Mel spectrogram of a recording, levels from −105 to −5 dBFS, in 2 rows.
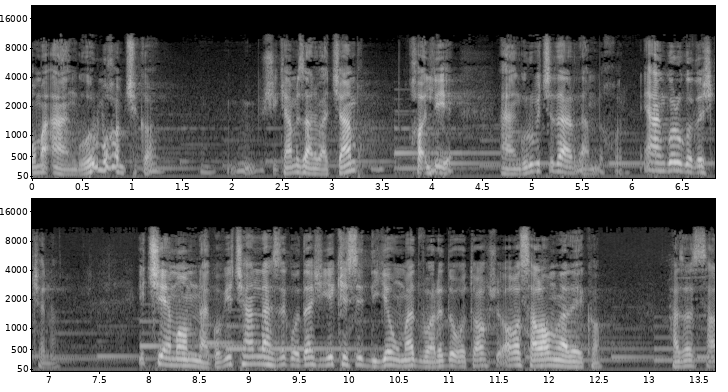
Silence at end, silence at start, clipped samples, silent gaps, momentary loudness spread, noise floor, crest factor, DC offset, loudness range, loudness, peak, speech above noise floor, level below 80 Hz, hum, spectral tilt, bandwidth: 0 s; 0 s; under 0.1%; none; 20 LU; -54 dBFS; 26 dB; under 0.1%; 5 LU; -30 LUFS; -6 dBFS; 23 dB; -64 dBFS; none; -2.5 dB/octave; 11.5 kHz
